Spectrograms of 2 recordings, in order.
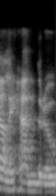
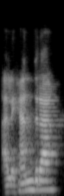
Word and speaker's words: Alejandra: is it's alejandro sometimes people call me alejandro because they they it is confusing the name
